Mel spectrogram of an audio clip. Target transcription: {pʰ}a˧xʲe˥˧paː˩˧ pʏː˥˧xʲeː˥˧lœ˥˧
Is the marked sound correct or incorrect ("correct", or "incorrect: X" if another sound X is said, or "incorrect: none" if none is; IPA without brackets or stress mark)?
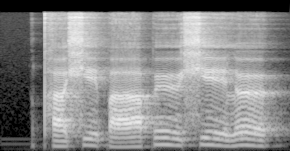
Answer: correct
